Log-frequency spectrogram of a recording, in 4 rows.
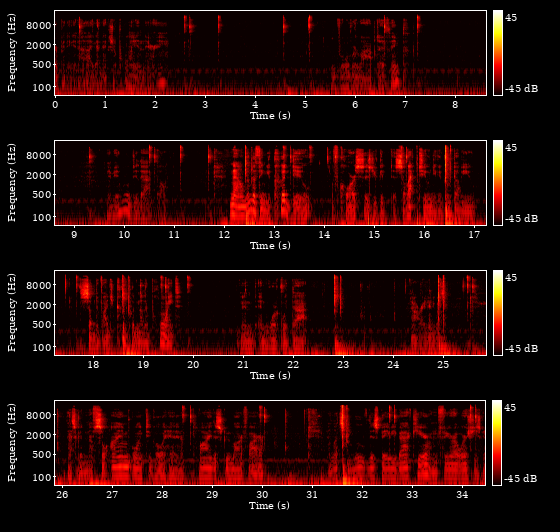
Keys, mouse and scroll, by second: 1.5-2.6 middle drag, 2.6-9.2 drag, 10.5-12.9 drag, 12.4 a, 13.1-17.7 drag, 16.4 w, 18.6 a, 19.3-21.6 drag, 22.8 a, 23.1-26.1 middle drag, 24.9 Tab, 28.4-30.5 drag, 30.5-31.6 middle drag, 30.6 click, 31.6 m, 34.1-34.4 drag.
